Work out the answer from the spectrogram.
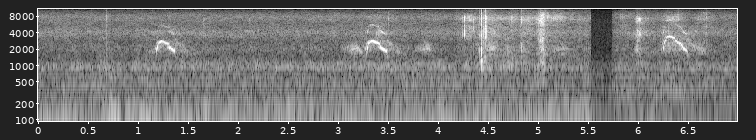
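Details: Three rising-falling whistles from a Eurasian wigeon, spread across several seconds, with clicks and knocks mid-way and a continuous low rumble underneath.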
